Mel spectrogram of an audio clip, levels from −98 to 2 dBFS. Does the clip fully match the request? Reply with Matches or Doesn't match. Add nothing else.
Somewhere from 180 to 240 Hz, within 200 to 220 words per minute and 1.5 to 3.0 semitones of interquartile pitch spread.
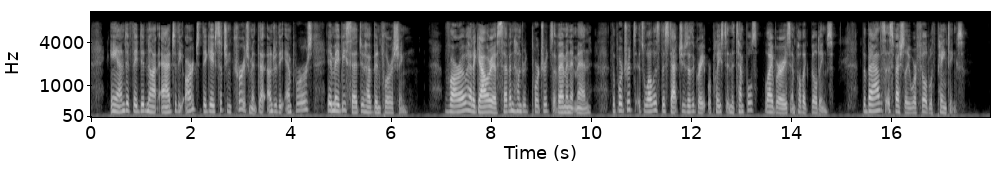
Doesn't match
